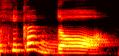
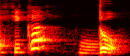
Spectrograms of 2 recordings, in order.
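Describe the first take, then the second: First: "dó" slow with an open stressed o. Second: "do" with a closed, light o. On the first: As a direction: say "dó" with an open, accented o. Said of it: "Se tiver o acento agudo". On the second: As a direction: say "do" with a closed, unaccented o. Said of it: "Se não tiver". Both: Shown as a demonstration.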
